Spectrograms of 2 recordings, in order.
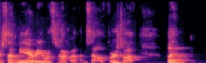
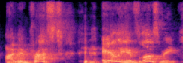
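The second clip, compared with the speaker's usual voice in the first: giddy delight; 8 semitones higher, 3 dB louder, slower than usual. Retold or imitated. Gushing about Sigourney's praise.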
